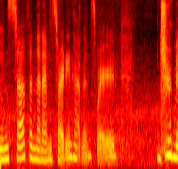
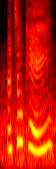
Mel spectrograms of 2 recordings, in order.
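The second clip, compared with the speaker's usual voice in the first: much higher, sing-song coaxing voice; coaxing to bed; 11 semitones higher, faster than usual. Real, not acted. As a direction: gently talk a little one into bed. Soothing a pet to sleep.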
